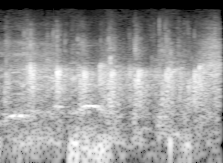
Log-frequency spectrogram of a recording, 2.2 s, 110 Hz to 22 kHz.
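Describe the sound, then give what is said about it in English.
Steady applause from an audience for children aged 12 and under coming up on stage, a dense patter of many hands clapping at an even level for a couple of seconds, with a few faint voices underneath. “Give them a hand clap.”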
